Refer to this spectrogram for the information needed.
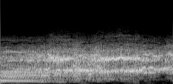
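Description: A loud tire screech as a car skids to a halt at the back of the stands of a bullring, a sustained high squeal with engine noise underneath, lasting just under two seconds with no voices.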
